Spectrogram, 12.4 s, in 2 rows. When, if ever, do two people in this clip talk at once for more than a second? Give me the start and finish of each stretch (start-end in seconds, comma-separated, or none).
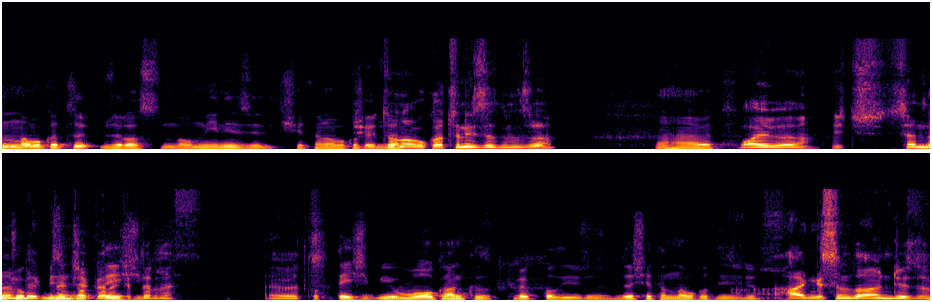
6.1-7.3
